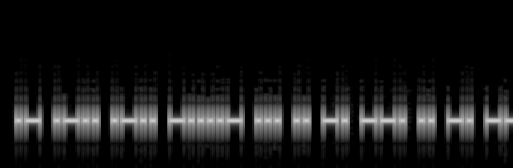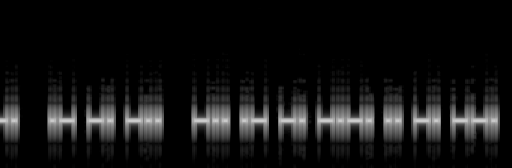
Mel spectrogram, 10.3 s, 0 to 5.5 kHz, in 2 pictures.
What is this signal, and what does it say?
Morse code, heard as a keyed tone, about 25 wpm, 600 Hz. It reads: ALL-SINGING AND DANCING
